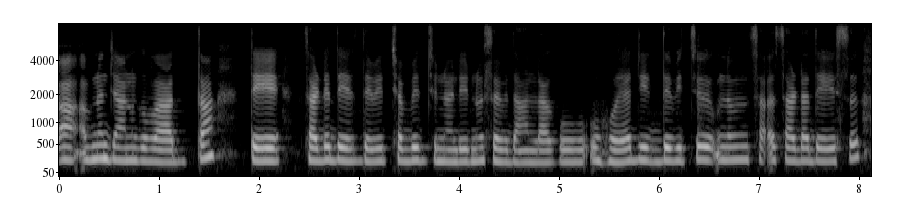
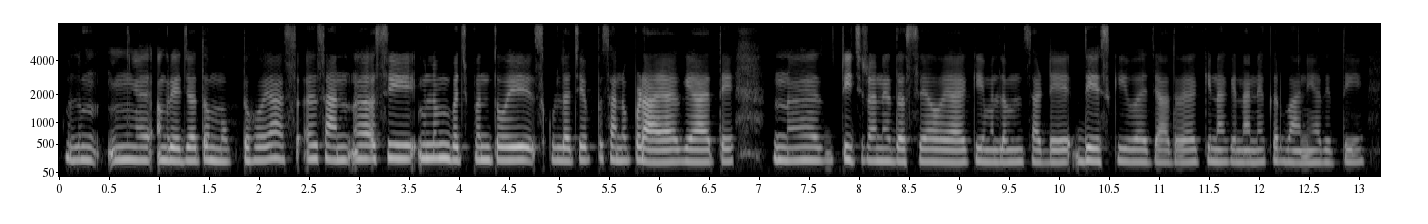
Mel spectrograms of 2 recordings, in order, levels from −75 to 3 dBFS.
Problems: background sounds at intervals, background conversations at intervals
